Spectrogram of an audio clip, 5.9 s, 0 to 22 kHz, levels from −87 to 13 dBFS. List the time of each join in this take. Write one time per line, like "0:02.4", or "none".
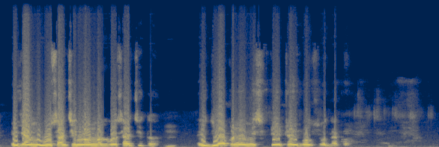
none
